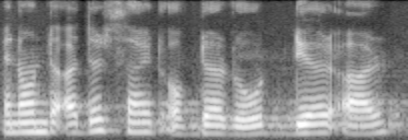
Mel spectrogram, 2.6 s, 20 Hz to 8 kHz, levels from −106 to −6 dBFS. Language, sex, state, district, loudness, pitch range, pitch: English, female, Arunachal Pradesh, Papum Pare, -14 LUFS, 165-200 Hz, 185 Hz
